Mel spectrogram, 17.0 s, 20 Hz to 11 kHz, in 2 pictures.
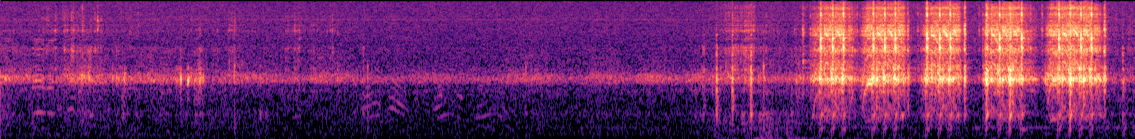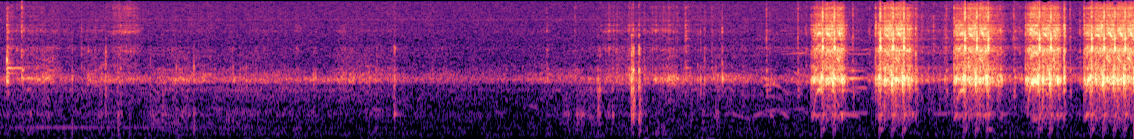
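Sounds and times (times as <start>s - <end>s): airsoft gun full-auto bursts: 6.1s - 8.4s, 14.6s - 17.0s.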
